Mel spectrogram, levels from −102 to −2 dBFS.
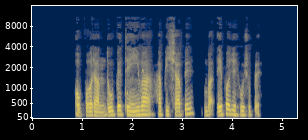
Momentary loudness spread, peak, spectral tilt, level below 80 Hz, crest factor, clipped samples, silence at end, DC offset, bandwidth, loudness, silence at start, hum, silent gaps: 8 LU; 0 dBFS; -8.5 dB/octave; -60 dBFS; 16 dB; under 0.1%; 0.75 s; under 0.1%; 8.8 kHz; -16 LUFS; 0.85 s; none; 3.27-3.39 s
